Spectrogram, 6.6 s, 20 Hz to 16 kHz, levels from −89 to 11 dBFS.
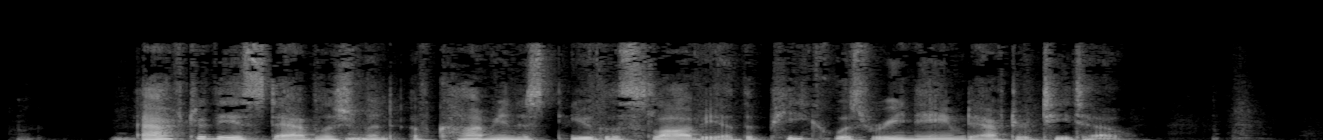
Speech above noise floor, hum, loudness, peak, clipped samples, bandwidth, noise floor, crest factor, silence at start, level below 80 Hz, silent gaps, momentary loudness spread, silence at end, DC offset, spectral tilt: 40 dB; none; -23 LUFS; -4 dBFS; under 0.1%; 11.5 kHz; -61 dBFS; 20 dB; 0.55 s; -44 dBFS; none; 8 LU; 1 s; under 0.1%; -6.5 dB/octave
